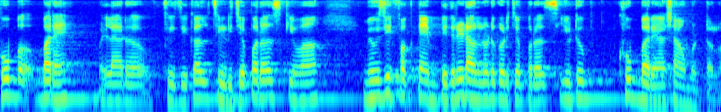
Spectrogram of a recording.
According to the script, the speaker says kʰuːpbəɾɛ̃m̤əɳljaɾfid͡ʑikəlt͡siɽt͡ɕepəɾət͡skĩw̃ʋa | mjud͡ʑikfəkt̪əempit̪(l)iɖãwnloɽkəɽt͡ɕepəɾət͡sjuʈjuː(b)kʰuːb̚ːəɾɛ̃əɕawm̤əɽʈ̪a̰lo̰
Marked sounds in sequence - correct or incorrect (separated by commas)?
incorrect, correct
